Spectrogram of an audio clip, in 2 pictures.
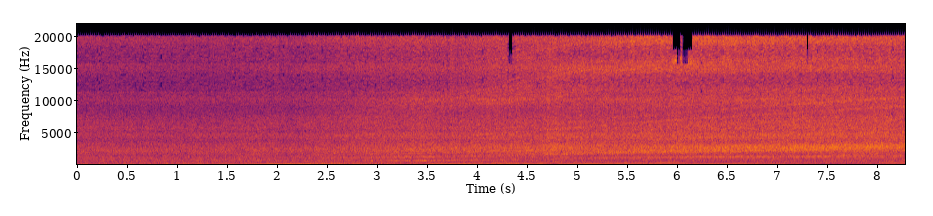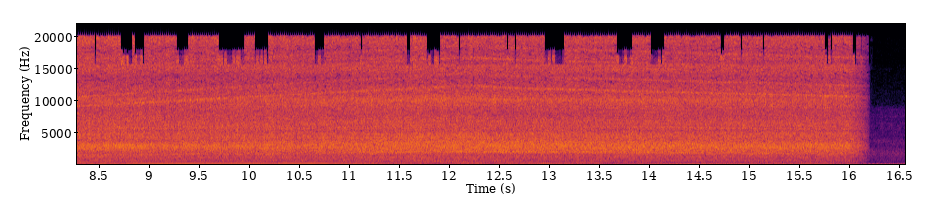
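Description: A Mitsubishi-powered Smart Brabus ForFour engine drones steadily at high load on a dyno, its pitch sweeping up and down in long, smooth rises, loud and continuous with no talking.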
